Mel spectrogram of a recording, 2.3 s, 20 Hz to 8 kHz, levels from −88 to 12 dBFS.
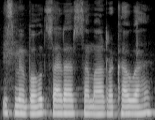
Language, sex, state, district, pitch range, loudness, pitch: Hindi, male, Bihar, Patna, 125-135 Hz, -15 LUFS, 130 Hz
